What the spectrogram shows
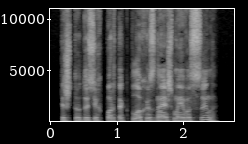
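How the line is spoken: Whisper. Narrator (Russian): шепнула Джессика

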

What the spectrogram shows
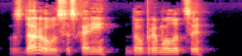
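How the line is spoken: Cheerful. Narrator (Russian): сказал бодро

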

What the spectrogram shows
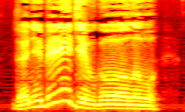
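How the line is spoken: Laughing heartily. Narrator (Russian): Он расхохотался, он все еще смеялся

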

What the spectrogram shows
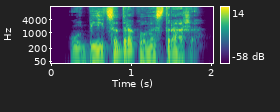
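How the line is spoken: Whisper. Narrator (Russian): прошептал темный маг

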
